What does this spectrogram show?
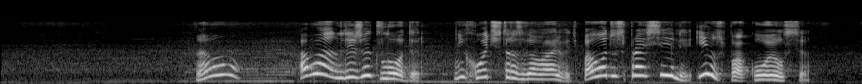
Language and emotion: Russian, positive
